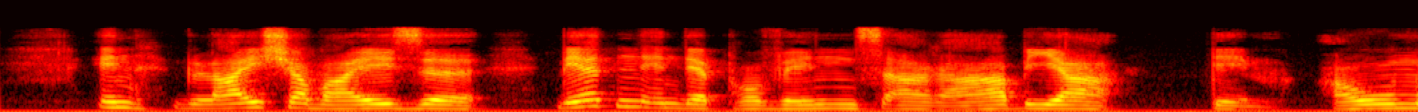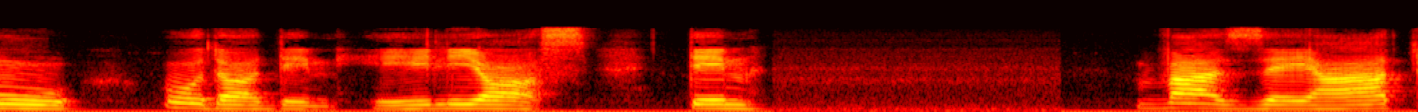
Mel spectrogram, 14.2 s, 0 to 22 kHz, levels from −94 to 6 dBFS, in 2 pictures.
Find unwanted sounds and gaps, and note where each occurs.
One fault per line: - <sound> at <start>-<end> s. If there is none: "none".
none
